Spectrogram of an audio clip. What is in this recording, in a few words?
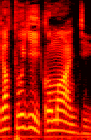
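"Same team", British English; Default uk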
